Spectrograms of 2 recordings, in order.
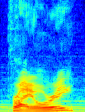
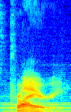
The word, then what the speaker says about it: Priory: I rarely do this, but before the stream, I actually looked up Priory pronunciation. And I almost immediately forgot. I want to keep saying Priory or Priory, but it's Priory.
